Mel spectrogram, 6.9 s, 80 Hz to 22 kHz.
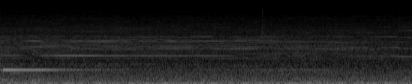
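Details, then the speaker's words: Chevy Colorado/GMC Canyon 2.8L Duramax LWN after a fuel filter replacement, ignition cycled to prime; a steady, even electric hum with a faint constant whine and no pulsing. The fuel pump is priming the system normally. "Once you have everything buttoned up under the truck, then you'll cycle the ignition switch several times. That allows the fuel pump to prime the fuel system. Hear the fuel pump running right now."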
